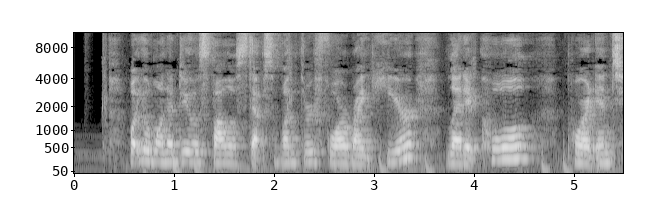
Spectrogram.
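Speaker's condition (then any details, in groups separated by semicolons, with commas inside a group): No condition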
